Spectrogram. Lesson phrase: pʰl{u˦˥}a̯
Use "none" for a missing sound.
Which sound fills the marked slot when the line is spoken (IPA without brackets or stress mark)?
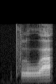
u˦˥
